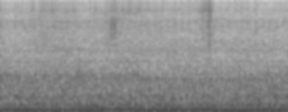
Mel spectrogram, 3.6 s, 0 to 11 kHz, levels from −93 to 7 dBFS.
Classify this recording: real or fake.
fake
